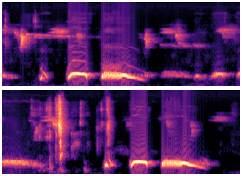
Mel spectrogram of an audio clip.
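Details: Zebra dove singing its 'Liu Tan' style song: repeated phrases of quick hooked notes and loud rolling descending coos, with softer coos between and a brief sharp click midway.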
